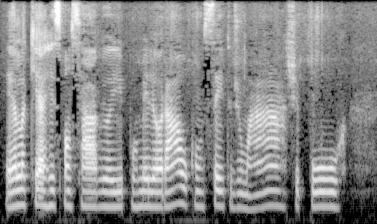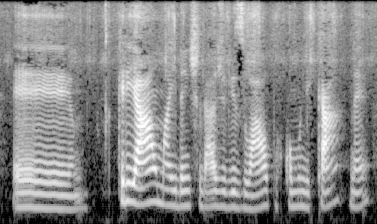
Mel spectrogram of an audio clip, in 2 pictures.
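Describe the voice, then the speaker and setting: A Brazilian woman with a low, gravelly voice and a Brazilian Portuguese accent, stuffy and nasal from rhinitis. She's an interior designer hosting a live stream, chatting casually and speaking straight to her viewers.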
